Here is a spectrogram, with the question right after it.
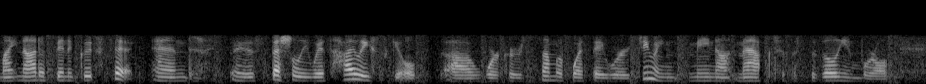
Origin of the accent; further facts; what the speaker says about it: Massachusetts, United States; And again, being that I'm from Massachusetts, today's Globe is filled with Senator Brown's revelations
